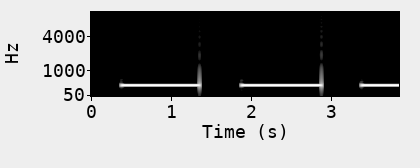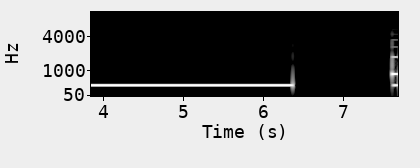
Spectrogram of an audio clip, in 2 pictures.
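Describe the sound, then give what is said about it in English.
Steady pure sine tones at one pitch, played for an audio illusion demonstration: two tones of about a second each, separated by short gaps, then a much longer sustained tone, followed by a brief higher chord at the end. “Audio illusions like this one are great ways to learn about how our brain processes sound.”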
